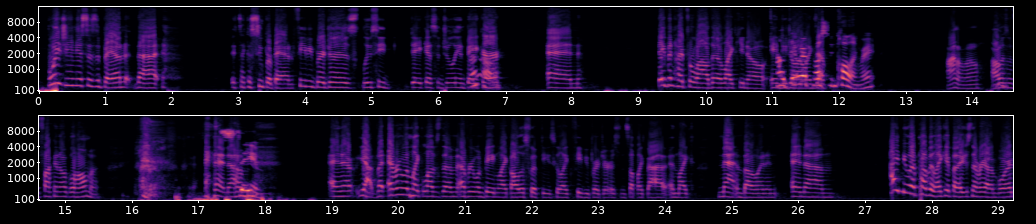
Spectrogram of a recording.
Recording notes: Apologies for all the pops and loud voices in this episode (even moreso than usual).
